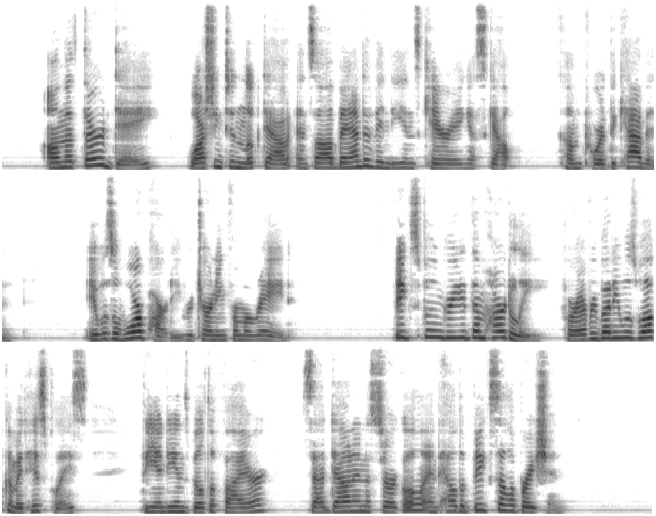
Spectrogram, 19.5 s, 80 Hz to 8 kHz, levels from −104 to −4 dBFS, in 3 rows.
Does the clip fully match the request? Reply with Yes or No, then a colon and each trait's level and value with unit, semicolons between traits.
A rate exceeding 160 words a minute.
Yes: average, 170 wpm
